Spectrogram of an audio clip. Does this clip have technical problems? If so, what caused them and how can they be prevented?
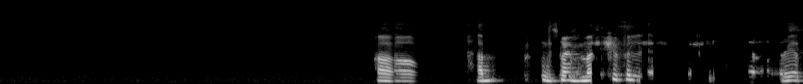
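Yes. From 4.09 to 4.69 s the last sound is stretched into a fading buzz before the speech resumes with a chunk missing, likely a long network dropout. A more stable network connection and redundancy or retransmission in the call path reduce such losses.

Between 5.52 and 5.59 s a faint second voice, roughly 25 dB below the talker, slips through, likely the other side's voice leaking through an incompletely converged echo canceller. Using a headset, or a better-tuned echo canceller with lower loudspeaker volume, prevents this.

The talker's speech then dips slightly, by a few dB, from 5.58 to 5.73 s. It is cut almost entirely, by around 40 dB, from 5.92 to 6.16 s and from 6.40 to 7.87 s. This is likely speech suppressed in double talk, with the echo canceller attenuating everything while both sides speak. A headset or an echo canceller with stronger double-talk detection avoids this suppression.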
